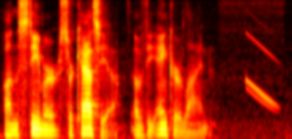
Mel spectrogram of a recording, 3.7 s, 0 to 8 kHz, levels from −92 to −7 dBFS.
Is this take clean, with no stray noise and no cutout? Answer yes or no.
no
